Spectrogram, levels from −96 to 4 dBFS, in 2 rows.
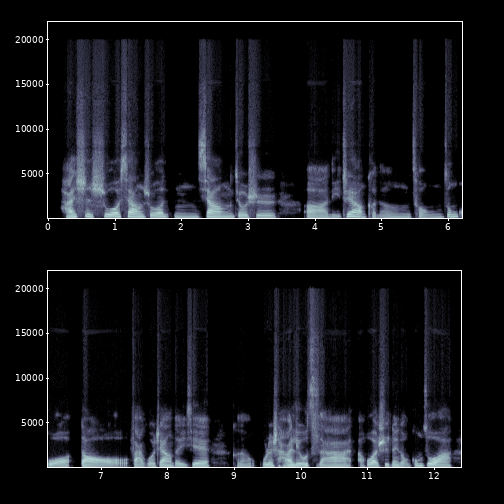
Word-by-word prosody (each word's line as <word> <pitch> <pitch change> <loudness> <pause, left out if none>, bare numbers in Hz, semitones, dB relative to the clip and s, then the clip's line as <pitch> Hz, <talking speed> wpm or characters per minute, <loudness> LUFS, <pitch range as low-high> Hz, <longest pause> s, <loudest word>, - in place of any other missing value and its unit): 还 170 +1 +1
是 215 +2 +1
说 215 +2 +3
像 210 -3 +3
说， 200 +1 +1 0.2
嗯， 165 -1 -9
像 185 -4 +2
就 190 0 -2
是， 170 -3 -3 0.4
呃， 145 -2 0
你 140 -3 -10
这 235 - 0
样 220 -9 +3
可 155 - -8
能 155 +4 -11
从 145 0 -9
中 220 +4 -2
国 145 - 0
到 160 -7 +2
法 150 -3 -1
国 140 +1 -4
这 185 - 0
样 175 -2 +2
的 145 -3 -3
一 145 - -7
些， 155 0 0 0.3
可 140 - -12
能 130 +3 -10
无 165 - -1
论 180 - +3
是 155 - +2
海 145 0 -3
外 180 - +5
留 160 +4 +2
子 125 -9 -6
啊， 140 +3 -1
啊， - - -6
或 185 -4 +3
者 135 - +4
是 175 +6 +4
那 175 -1 -1
种 140 -5 -6
工 190 +8 -3
作 200 -3 +5
啊， 160 0 +1
160 Hz, 215 characters per minute, -23 LUFS, 145-190 Hz, 0.4 s, 外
